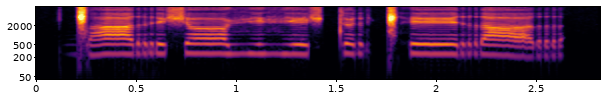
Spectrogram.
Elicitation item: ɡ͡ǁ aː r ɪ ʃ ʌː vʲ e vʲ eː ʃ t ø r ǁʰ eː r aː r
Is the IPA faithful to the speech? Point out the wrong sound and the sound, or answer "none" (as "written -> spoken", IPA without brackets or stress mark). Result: ø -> ɵ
